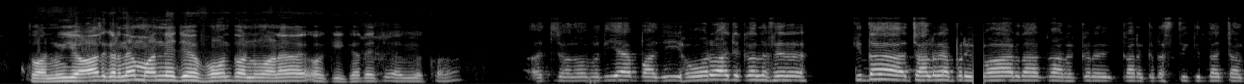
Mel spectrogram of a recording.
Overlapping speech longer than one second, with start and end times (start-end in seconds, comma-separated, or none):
none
